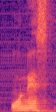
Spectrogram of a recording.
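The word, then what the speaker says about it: honest: एन ऑनेस्ट मैन, एन ऑनेस्ट मैन, क्योंकि जानते हो ऑनेस्ट को जब आप प्रोनाउंस करेंगे तो आप ये लिखेंगे ऑनेस्ट।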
